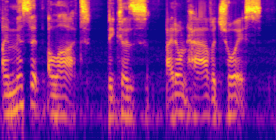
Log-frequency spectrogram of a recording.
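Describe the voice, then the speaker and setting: Noticeable background noise plays throughout. Over it, a man talks with an American accent. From US Midwest, rural Michigan. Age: 20s. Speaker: vlogger. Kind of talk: casual vlog monologue. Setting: in a car.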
